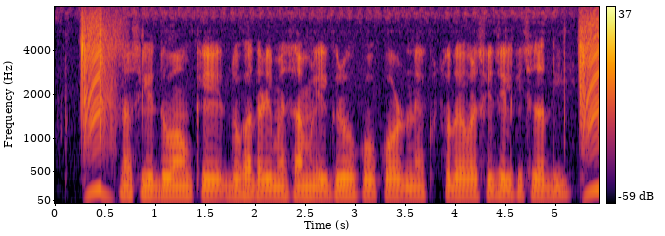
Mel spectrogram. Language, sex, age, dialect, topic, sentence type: Hindi, male, 36-40, Marwari Dhudhari, banking, statement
